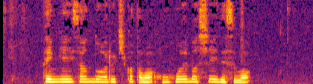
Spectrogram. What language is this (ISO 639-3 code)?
jpn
